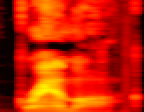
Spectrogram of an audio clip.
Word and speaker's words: grandma: But when we're talking about our grandparents, we really don't pronounce the N-D. – Oh. – That's the whole point, is like when I talk about my grandma and grandpa...I will spell it G-R-A-N-D-M-A,、but I will always say grandma.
